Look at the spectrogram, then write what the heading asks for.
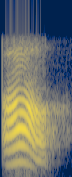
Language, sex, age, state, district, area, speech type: Bodo, female, 30-45, Assam, Kokrajhar, rural, conversation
